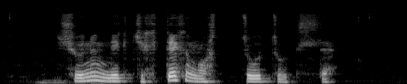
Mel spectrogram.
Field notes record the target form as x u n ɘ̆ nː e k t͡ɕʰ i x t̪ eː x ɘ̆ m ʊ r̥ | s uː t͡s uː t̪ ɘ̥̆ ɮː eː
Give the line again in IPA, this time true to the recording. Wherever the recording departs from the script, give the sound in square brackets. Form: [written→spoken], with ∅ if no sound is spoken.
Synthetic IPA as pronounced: [x→ʃ] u n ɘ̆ nː e k [t͡ɕʰ→t͡ɕ] i x t̪ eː x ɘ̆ [m→ŋ] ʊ r̥ | [s→t͡s] uː t͡s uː t̪ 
